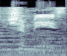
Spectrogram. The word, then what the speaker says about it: chemise: How do you say this word? Is chemise? Is that what it is? Or chemise? Or what is chemise? – Chemise. There you go.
